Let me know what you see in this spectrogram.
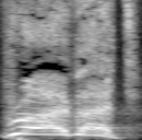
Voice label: US rank private, battlechatter, english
